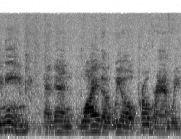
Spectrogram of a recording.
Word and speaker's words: WIO: and then why the wheel program we that's how we pronounce it whe and a stand for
